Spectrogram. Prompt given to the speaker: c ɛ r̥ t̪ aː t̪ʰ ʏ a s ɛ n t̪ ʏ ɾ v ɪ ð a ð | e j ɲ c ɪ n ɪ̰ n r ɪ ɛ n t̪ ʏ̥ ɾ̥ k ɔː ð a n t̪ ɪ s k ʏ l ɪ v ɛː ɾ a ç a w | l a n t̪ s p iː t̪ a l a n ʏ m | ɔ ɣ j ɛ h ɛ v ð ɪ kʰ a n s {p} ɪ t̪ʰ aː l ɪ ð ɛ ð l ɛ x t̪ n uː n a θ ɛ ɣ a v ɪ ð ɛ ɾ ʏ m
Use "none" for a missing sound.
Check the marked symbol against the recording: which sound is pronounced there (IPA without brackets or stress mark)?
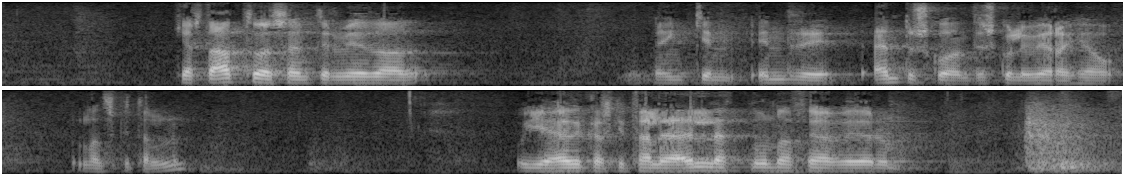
c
